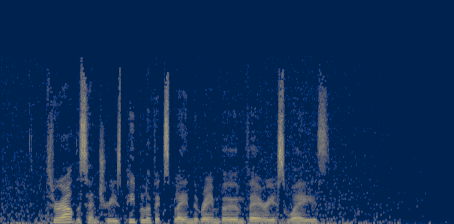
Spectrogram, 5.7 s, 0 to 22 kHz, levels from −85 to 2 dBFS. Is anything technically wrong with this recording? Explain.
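Yes. Throughout the speech there is overdone noise removal: a noise reducer set far too aggressively is cutting individual frequency bands whenever they approach its noise estimate, taking quiet parts of the voice with them. The background drops and breaks up into twinkling specks.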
